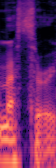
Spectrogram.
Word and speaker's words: Mather: Den är gjord av tre brittiska forskare som heter Rachel Marcus, Druva Matur och Mather kanske. Vad säger du? Hur uttalar han sitt efternamn? – Mm, Mather, ja. ja.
